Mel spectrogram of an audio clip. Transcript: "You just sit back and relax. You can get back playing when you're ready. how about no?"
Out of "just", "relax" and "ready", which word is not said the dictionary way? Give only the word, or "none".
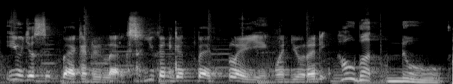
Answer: none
